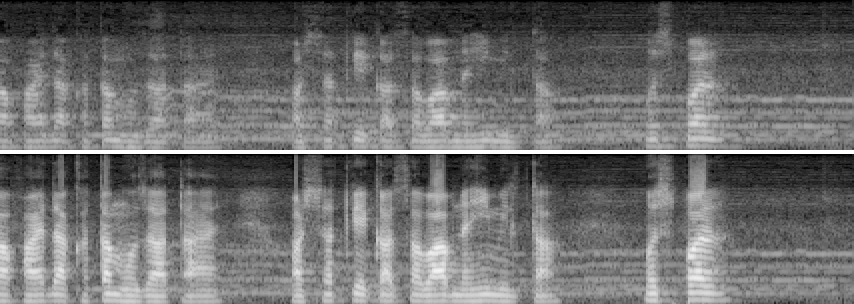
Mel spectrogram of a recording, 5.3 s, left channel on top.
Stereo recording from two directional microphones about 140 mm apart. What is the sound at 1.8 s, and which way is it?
A man's voice, 65° right (ahead or behind).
